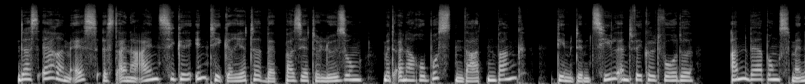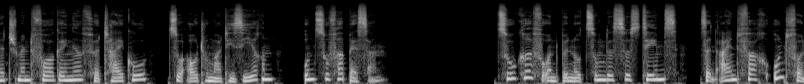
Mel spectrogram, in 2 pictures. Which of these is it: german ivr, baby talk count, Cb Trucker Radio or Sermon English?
german ivr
